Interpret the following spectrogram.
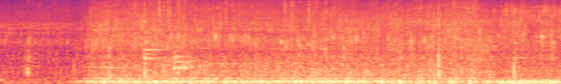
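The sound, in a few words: washing cut elephant foot yam pieces in water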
